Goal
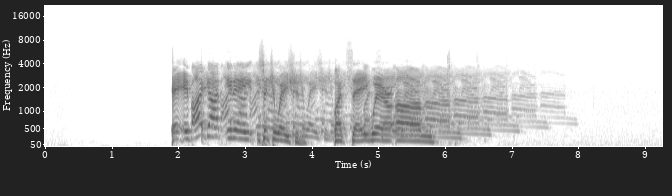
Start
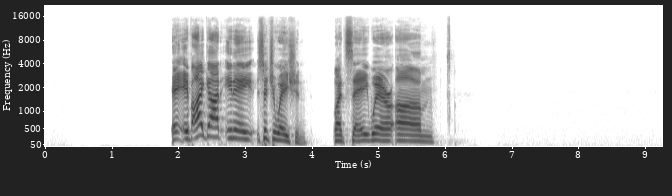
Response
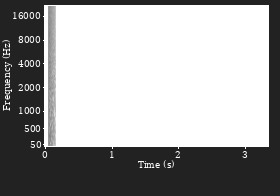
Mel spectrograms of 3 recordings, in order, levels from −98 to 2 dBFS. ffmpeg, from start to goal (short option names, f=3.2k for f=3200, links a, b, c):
-filter_complex "[0:a]lowpass=f=2.3k:w=0.5412,lowpass=f=2.3k:w=1.3066,acompressor=threshold=-41dB:ratio=4,asplit=6[a][b][c][d][e][f];[b]adelay=433,afreqshift=100,volume=-11dB[g];[c]adelay=866,afreqshift=200,volume=-16.8dB[h];[d]adelay=1299,afreqshift=300,volume=-22.7dB[i];[e]adelay=1732,afreqshift=400,volume=-28.5dB[j];[f]adelay=2165,afreqshift=500,volume=-34.4dB[k];[a][g][h][i][j][k]amix=inputs=6:normalize=0,asplit=2[l][m];[1:a]atrim=start_sample=2205[n];[m][n]afir=irnorm=-1:irlink=0,volume=-10dB[o];[l][o]amix=inputs=2:normalize=0,volume=1dB"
